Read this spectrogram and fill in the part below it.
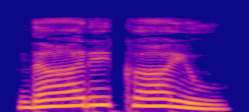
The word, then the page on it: ದೂರಗೆಯ್ಯು: dūrageyyu; kannada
